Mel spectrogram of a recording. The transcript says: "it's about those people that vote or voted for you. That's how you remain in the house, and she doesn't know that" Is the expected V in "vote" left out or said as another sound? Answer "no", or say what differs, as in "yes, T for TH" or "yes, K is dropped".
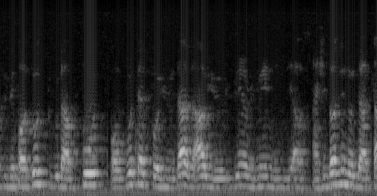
yes, B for V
